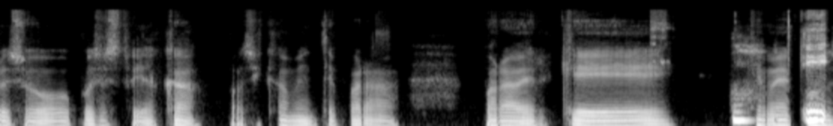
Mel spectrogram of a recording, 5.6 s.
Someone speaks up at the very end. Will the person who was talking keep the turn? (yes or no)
yes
